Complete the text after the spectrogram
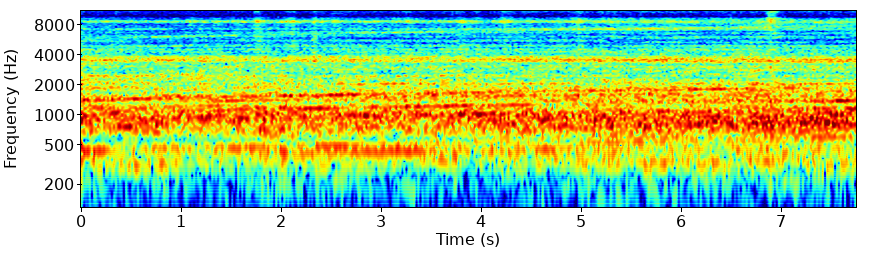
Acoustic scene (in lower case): subway train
